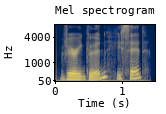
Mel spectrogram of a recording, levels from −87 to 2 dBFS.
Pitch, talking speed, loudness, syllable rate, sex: 165 Hz, 160 wpm, -16 LUFS, 3.9 syllables/s, female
